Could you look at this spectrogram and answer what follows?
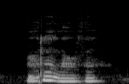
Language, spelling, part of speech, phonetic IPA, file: Polish, morelowy, adjective, [ˌmɔrɛˈlɔvɨ], LL-Q809 (pol)-morelowy.wav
